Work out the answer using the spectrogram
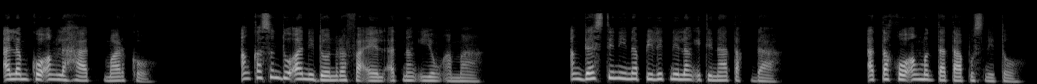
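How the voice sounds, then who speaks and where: A woman's voice: mid-range voice, animated, normal speed, pauses often, a little mellow, no room sound, clean studio sound, natural voice. A woman voicing a sneering, scheming villainess with a mocking manner in a romance story. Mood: menacing.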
